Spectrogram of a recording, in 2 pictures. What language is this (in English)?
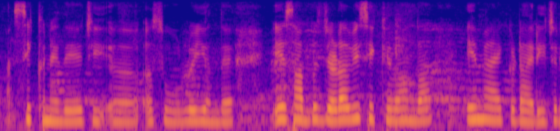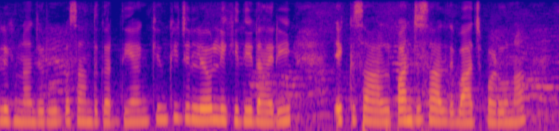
Dogri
